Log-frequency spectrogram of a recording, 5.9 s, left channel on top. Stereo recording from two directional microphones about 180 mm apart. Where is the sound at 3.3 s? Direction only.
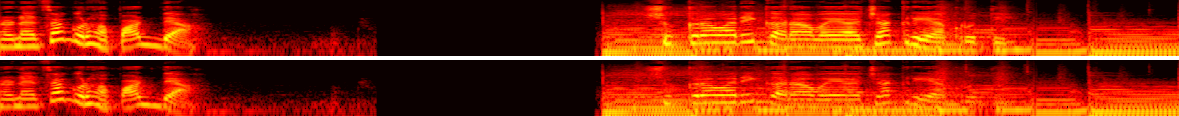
45° left (ahead or behind).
